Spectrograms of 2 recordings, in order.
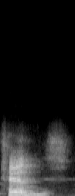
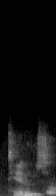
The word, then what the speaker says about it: Thames: It's Thames. Tim's? Thames. Like Tim's, but with an E.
